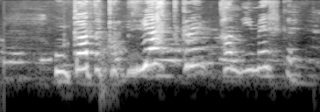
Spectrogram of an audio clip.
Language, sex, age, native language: Icelandic, male, 11, Icelandic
